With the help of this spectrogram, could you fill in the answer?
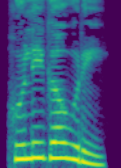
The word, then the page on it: ಹುಲಿಗೌರಿ: Kannada; huli gauri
